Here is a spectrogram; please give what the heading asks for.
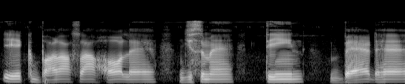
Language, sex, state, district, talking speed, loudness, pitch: Hindi, male, Jharkhand, Deoghar, 135 wpm, -16 LUFS, 120 Hz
